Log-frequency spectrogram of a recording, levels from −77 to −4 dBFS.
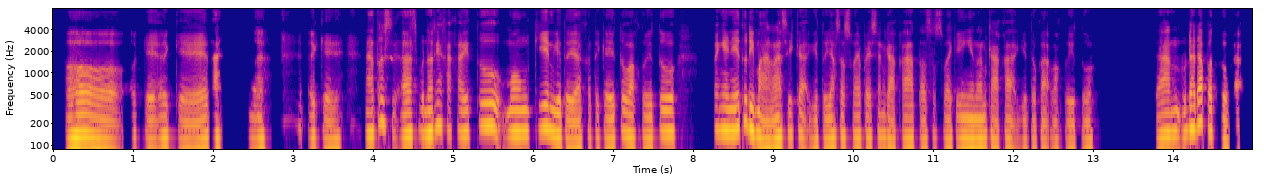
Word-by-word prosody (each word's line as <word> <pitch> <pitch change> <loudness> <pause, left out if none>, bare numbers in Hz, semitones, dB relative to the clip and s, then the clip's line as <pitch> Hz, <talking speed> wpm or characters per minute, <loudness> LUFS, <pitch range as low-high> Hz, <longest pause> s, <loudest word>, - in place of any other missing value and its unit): Oh, 120 -5 +4
oke 125 -2 -10 0.2
oke. 125 -1 -3 0.4
Nah 125 -1 +1 0.4
nah, 120 0 -1 0.6
oke. 125 -2 -4 0.5
Nah, 140 - +1
terus, 210 -1 0 0.2
eee, 135 +1 +4
sebenernya 150 +5 +2
Kakak 150 -1 -3
itu 150 +6 -11 0.4
mungkin 150 +3 +3
gitu 135 -5 +3
ya, 105 - +3
ketika 120 0 -6
itu 120 +5 -5
waktu 125 0 -5
itu 120 +5 -5 0.6
pengennya 165 -1 +4
itu 215 - 0
di - - +6
mana 105 -1 +2
sih 140 - -4
Kak, 140 - -2
gitu? 110 - -5
Yang 120 0 0
sesuai 125 0 -2
passion 120 +2 -4
Kakak, 105 +3 -2
atau 110 - -7
sesuai 120 -2 -5
keinginan 115 -1 +2
Kakak 110 +1 -2
gitu 105 -1 -8
Kak 100 -1 -4
waktu 105 -1 -10
itu? 100 - -15 0.9
Dan 135 +3 +2 0.2
udah 170 +4 +5
dapet 165 -7 +4
tuh, 110 -3 0
Kak? - - -5
125 Hz, 170 wpm, -24 LUFS, 115-145 Hz, 0.9 s, di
